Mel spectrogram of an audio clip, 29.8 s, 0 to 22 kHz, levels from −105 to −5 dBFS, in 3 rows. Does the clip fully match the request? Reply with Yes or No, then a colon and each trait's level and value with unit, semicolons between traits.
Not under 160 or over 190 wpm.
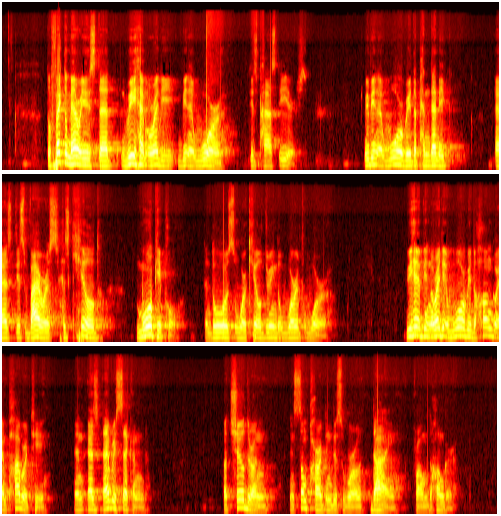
No: slow, 135 wpm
